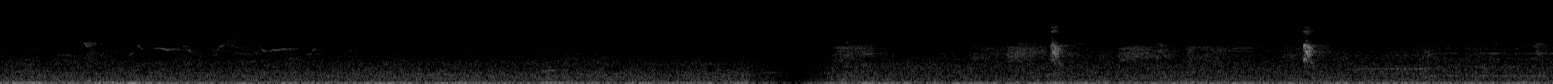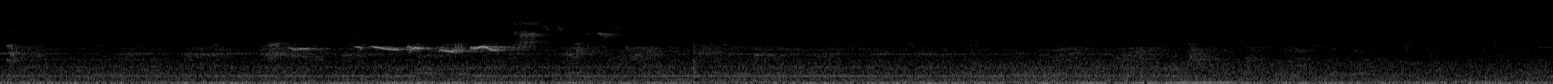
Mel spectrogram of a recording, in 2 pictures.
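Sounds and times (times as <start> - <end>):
bird warbling song: 17.7 - 22.1.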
